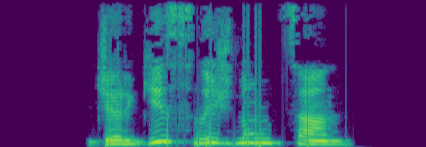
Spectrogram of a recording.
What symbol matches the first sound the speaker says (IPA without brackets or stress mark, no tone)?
d͡ʒ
